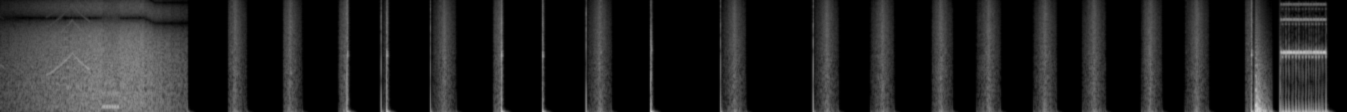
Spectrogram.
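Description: Retro ice hockey video game sounds from match gameplay, imitating skating, the puck hitting the boards and the referee's whistle: a burst of harsh static hiss, then a steady series of short, clipped electronic blips and clicks in an even rhythm, ending with a bright buzzing tone.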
